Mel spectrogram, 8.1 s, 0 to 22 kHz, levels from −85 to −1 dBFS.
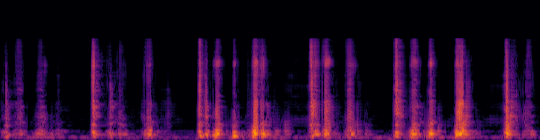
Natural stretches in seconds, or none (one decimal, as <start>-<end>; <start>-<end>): none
